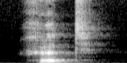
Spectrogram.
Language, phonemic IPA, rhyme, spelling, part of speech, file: Dutch, /ɣrʏt/, -ʏt, grut, noun, Nl-grut.ogg
- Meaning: 1. groat, broken-up or ground grain 2. small stuff, little things 3. children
